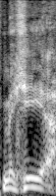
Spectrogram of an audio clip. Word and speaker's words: Mejia: Yesterday, we had announced that Mieha in New Jersey's 11th district had won the special election. That's Ana Lilia Mejia. Mejia. As the one person who can pronounce it in this office.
